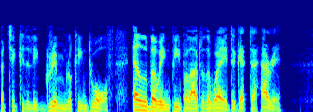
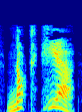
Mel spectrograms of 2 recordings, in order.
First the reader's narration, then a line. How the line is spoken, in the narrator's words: hissed, trying to escape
